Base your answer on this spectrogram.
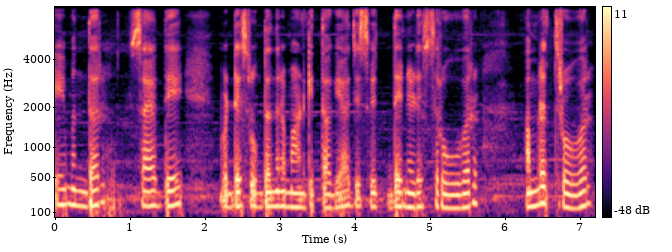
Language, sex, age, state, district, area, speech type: Punjabi, female, 45-60, Punjab, Amritsar, urban, spontaneous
